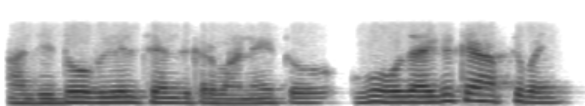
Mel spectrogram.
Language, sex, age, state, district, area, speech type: Hindi, male, 45-60, Rajasthan, Jodhpur, rural, conversation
